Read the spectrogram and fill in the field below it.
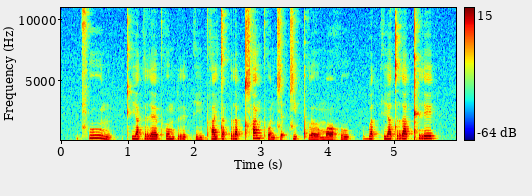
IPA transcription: t͡ɕʰ uː˥˩ n | kʰ i˧ a̯ k r ɛː˧ pʰ o˧ m p r ɯ˨˩ k̚ h iː˩˦ pʰ a˦˥ j d a˦˥ k̚ r a˦˥ p̚ t͡ɕʰ a˥˩ ŋ pʰ o˩˦ n t͡ɕ a˨˩ p̚ t͡ɕ e˦˥ k̚ pʰ l ɤː˩˦ m ɔː˨˩ h u˦˥ k̚ | b a˦˥ t̚ h i˦˥ a̯ t r a˦˥ t̚ kʰ r e˥˩ k̚

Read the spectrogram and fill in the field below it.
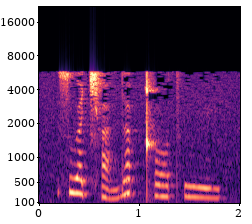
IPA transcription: s u˧ a̯ t͡ɕʰ a˩˦ ŋ d a˥˩ p̚ kʰ ɔː˧ tʰ ɯː˧ j

